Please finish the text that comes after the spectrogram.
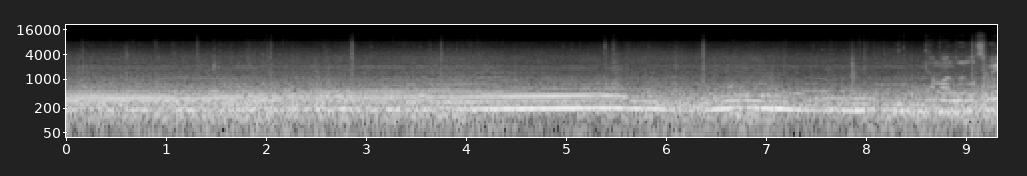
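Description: A Suzuki Swift races on track against a Peugeot 206, its engine a loud, steady in-car drone that holds and shifts pitch slightly under continuous close speech.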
